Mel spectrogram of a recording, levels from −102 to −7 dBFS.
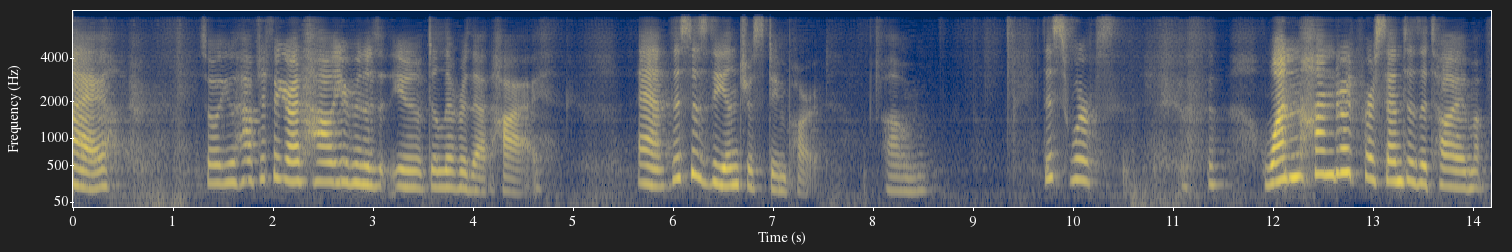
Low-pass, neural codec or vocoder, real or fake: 7.2 kHz; codec, 16 kHz, 0.3 kbps, FocalCodec; fake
